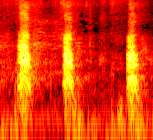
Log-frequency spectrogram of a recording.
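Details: Dog at a dog park, playing with another dog: three short, sharp, loud barks in quick succession, spaced roughly half a second apart, with little else heard.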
